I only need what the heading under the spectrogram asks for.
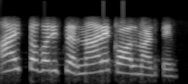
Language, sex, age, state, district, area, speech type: Kannada, female, 18-30, Karnataka, Dharwad, rural, conversation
